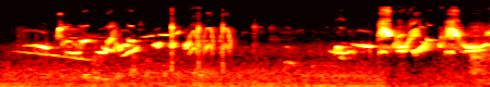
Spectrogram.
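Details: White-rumped shama singing a varied song of many voices, switching phrases constantly, used to provoke birds into song contests; high thin whistles and slurred notes come in two bursts separated by a quieter gap.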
